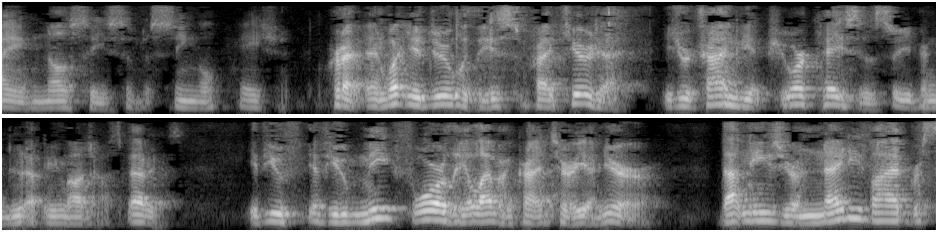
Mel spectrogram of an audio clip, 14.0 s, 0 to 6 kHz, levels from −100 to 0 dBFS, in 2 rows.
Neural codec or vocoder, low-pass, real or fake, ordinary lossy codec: codec, 24 kHz, 0.9 kbps, WavTokenizer, small release; 5.4 kHz; fake; MP3, 24 kbps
